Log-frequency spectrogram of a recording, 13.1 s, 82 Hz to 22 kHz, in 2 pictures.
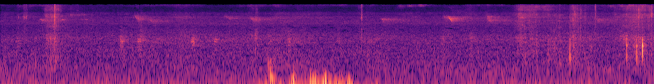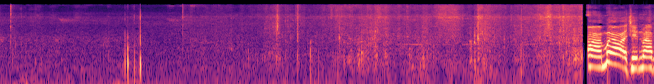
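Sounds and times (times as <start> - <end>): birds chirping: 0.0 - 13.0
leaves rustling: 0.0 - 13.0
twigs snapping: 5.3 - 6.9, 7.7 - 12.4.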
